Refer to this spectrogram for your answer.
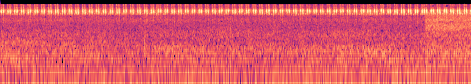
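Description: A grasshopper keeps up a high, thin, sizzling buzz, steady and unbroken throughout.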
